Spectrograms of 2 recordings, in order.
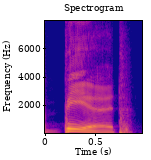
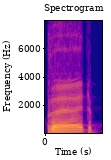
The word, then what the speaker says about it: beard: So, now remember, this is, the first word is a beard, okay? It's not bird, bird è uccello, okay? So, a beard, come la pronuncia della birra, beer, e ci mettete una d alla fine, okay?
